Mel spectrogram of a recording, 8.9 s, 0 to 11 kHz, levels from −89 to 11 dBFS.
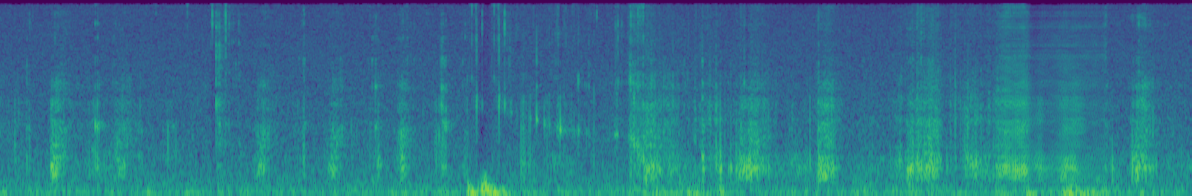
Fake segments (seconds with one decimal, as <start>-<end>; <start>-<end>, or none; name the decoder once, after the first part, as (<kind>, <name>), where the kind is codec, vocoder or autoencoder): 7.5-8.3 (vocoder, Vocos)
